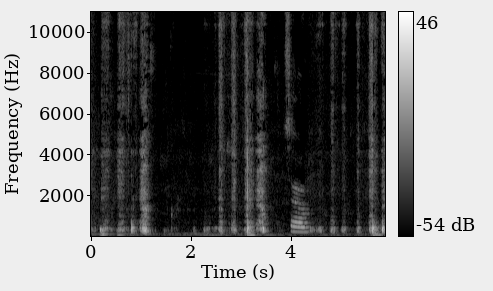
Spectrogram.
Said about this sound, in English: Now I'm just gonna dice the onion.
